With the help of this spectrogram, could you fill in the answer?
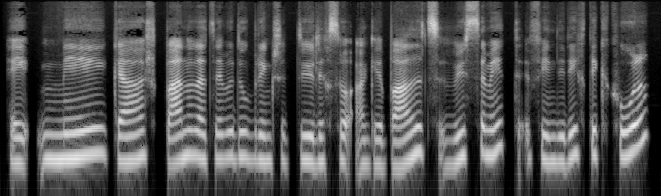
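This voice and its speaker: Woman, Swiss accent, podcast host, clear smooth voice, dry close sound, informal and enthusiastic. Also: medium pitch, fairly even intonation, unhurried, a little mellow, dry recording. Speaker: podcast host and women's health coach. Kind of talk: conversational podcast interview.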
